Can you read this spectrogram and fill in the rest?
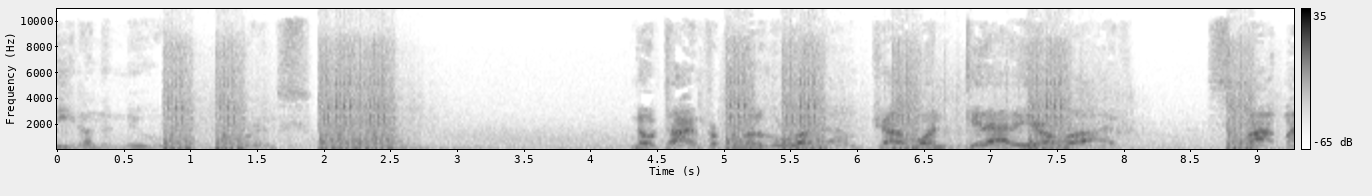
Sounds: Gunshot, Machine gun

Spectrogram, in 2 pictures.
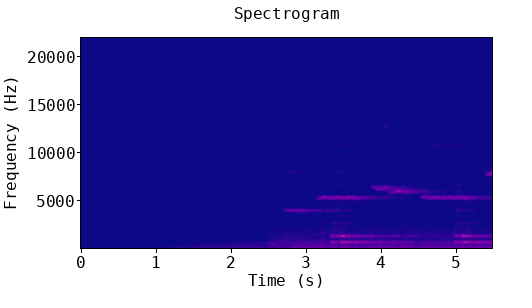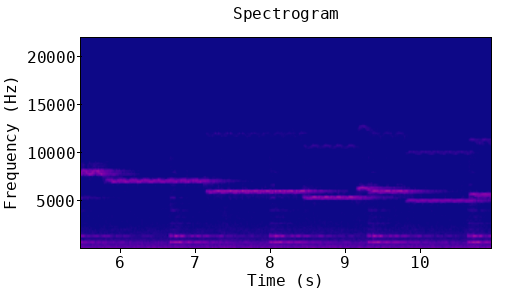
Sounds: Musical instrument, Music, Piano, Keyboard (musical)

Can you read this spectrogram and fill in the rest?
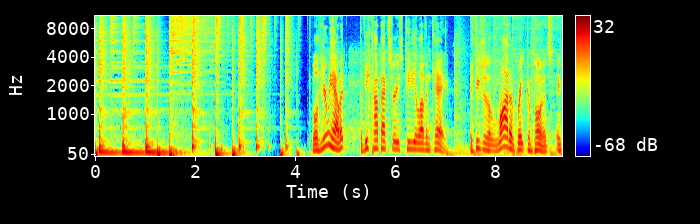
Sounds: Music, Speech

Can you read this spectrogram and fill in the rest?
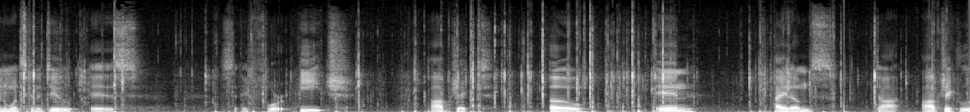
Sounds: Typing

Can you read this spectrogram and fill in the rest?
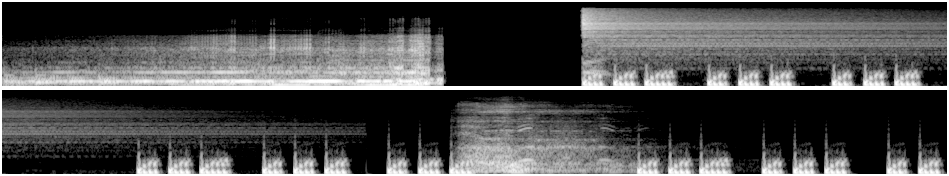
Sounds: Music, Hip hop music

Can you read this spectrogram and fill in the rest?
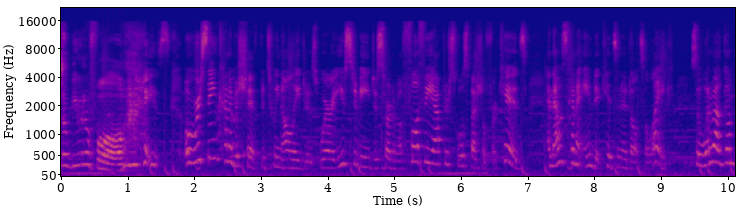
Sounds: Speech

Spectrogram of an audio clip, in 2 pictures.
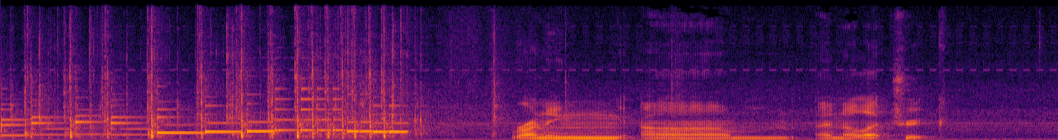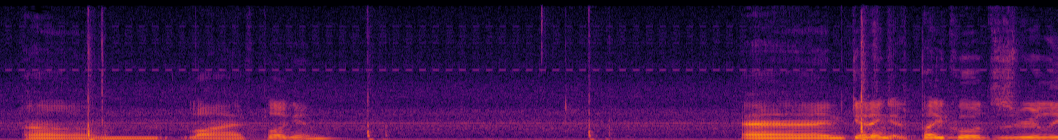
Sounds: Speech, Music, Musical instrument

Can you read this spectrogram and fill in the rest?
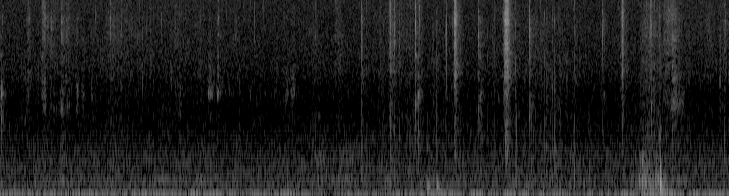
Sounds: Spray

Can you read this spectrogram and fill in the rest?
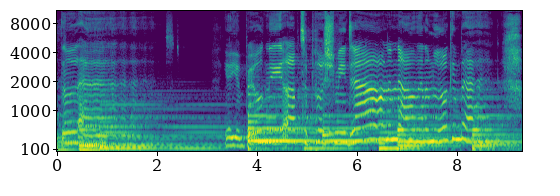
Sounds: Music, House music

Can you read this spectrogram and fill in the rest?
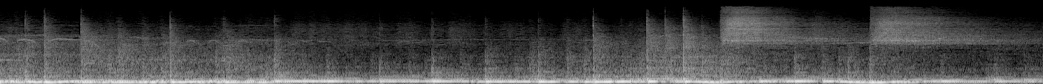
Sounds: playing tympani

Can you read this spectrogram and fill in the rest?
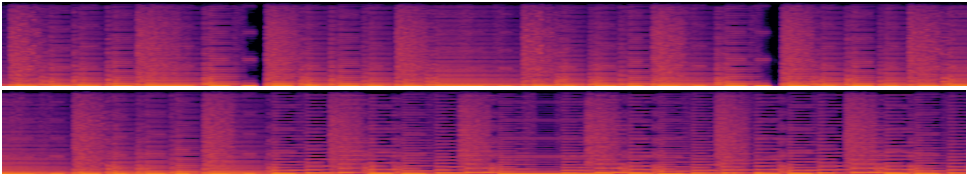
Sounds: Video game music, Music

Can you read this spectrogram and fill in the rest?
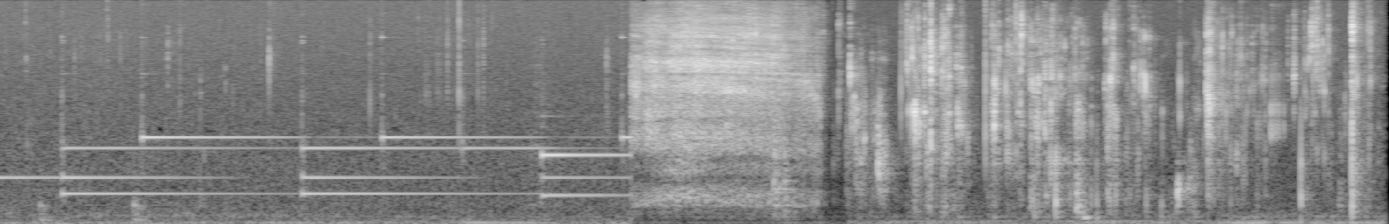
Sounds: people eating noodle

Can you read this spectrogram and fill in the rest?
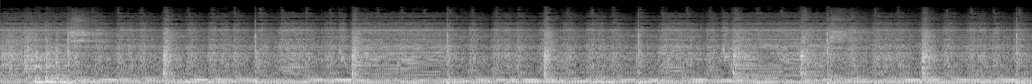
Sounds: Music

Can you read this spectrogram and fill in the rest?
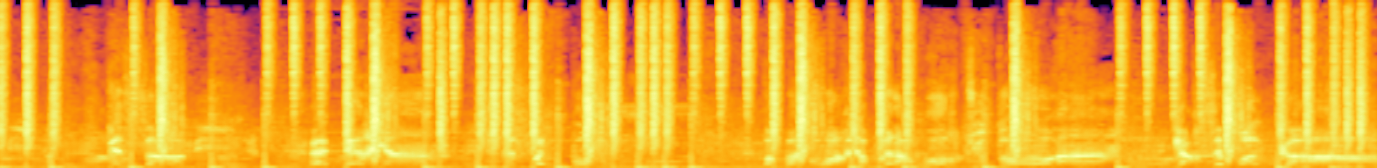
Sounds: Rapping, Music

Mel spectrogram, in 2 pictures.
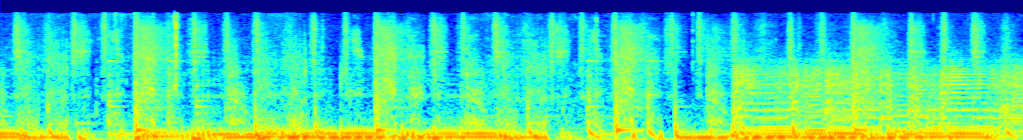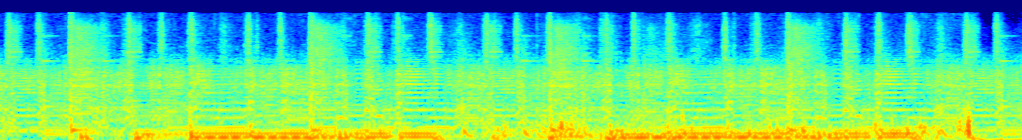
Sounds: Music

